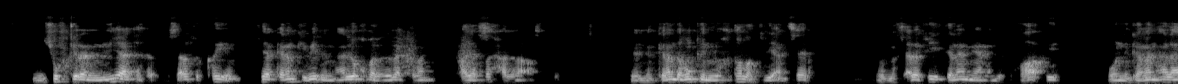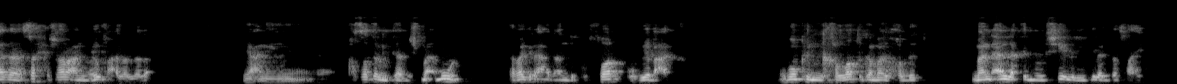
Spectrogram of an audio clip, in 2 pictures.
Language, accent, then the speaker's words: Arabic; Egypt; من أهل الإسلام عندنا في مصر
